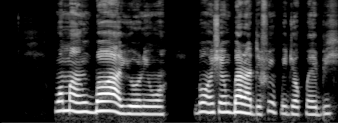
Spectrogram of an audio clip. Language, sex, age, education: Yoruba, female, 30-45, tertiary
